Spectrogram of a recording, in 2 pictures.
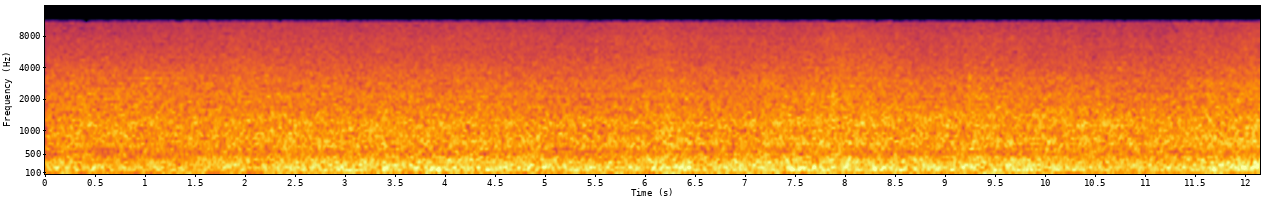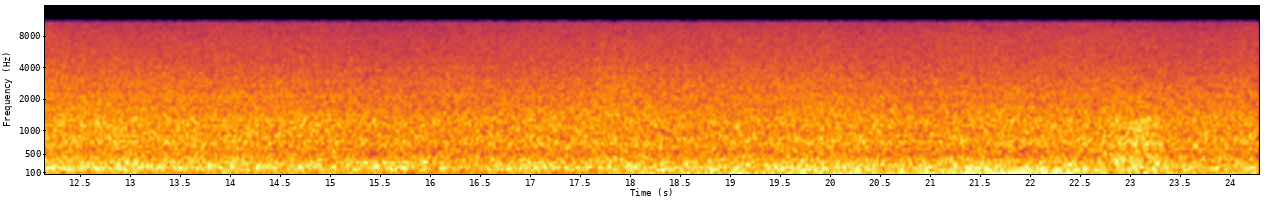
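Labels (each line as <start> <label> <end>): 0.0 Heavy rain is pouring down continuously. 24.3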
